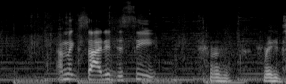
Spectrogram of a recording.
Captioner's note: chuckles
